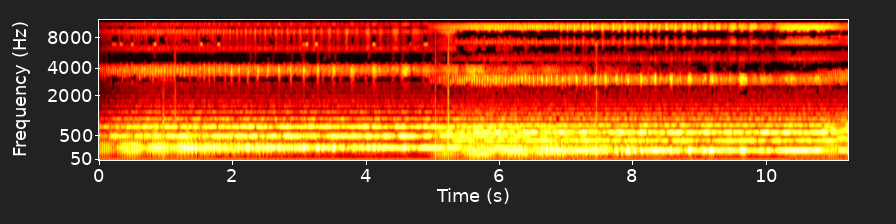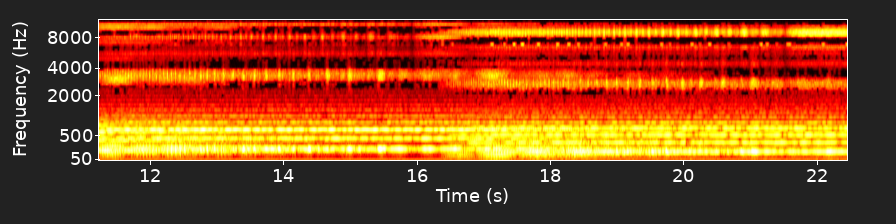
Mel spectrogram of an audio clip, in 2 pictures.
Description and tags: Abs pad
i've made this pad with some tuned sounds from the softsynth absynth.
